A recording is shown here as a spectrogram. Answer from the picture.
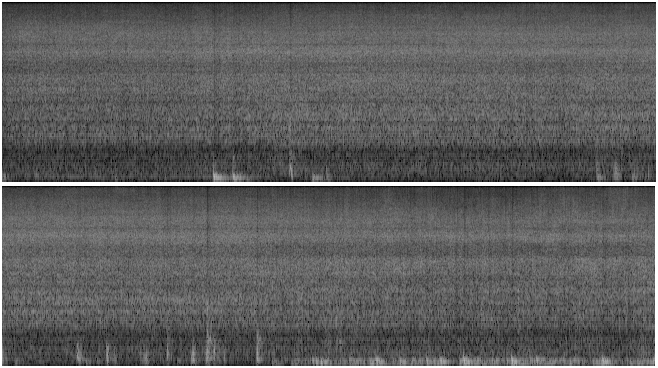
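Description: Sliced mushrooms and bell peppers sizzling steadily as they fry in a pan, with soft knocks and scrapes from a silicone spatula stirring them.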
